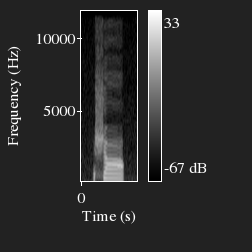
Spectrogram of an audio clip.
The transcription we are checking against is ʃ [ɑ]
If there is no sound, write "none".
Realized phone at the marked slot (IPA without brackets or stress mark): ɑ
